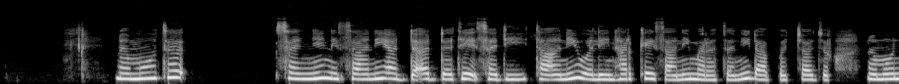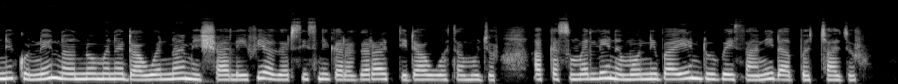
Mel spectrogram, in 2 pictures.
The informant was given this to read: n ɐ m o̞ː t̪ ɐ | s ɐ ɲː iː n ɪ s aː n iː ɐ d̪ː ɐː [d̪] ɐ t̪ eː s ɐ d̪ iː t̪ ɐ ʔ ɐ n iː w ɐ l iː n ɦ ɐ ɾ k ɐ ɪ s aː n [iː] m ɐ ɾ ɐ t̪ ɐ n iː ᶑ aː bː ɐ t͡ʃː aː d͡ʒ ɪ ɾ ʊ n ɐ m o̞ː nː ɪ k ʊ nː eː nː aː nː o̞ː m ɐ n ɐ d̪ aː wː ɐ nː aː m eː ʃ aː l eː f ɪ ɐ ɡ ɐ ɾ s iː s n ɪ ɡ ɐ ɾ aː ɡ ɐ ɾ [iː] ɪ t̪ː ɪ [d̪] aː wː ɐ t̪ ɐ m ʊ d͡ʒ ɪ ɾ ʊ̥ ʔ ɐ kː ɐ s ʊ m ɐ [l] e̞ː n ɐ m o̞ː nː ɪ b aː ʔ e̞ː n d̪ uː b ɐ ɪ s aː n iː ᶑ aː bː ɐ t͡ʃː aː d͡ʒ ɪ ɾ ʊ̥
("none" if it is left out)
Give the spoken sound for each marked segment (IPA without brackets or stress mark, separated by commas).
d̪ː, iː, aː, d̪, lː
